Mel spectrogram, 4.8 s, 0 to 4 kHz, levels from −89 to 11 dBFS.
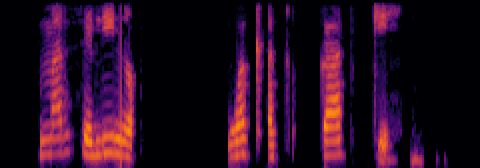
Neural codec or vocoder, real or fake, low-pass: none; real; 3.6 kHz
